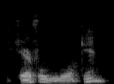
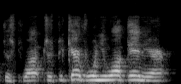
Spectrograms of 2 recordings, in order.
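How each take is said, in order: First: Quick, much softer mocking repeat; wry inner echo. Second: Imitating Richard calling out higher; Richard's warning. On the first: The speaker silently mocking Richard's warning, quick soft mutter. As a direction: mutter the warning back under your breath, quickly. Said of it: "I thought". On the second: Richard warning his friend at the door, high mock call. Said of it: "Richard goes".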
